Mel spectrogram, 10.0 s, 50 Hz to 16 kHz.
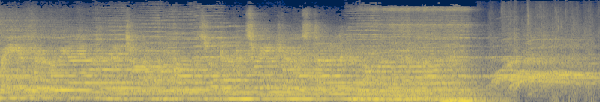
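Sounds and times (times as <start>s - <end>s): audience cheering and whooping: 8.1s - 10.0s.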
